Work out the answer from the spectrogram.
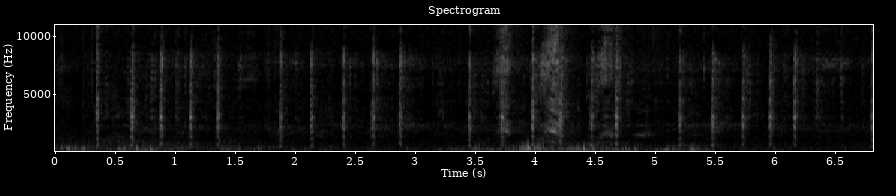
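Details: Screaming black-crowned chick behind its mother: rapid, sharp, high chips repeated several times a second, broken midway by a brief harsher squawking burst and some rustling.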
